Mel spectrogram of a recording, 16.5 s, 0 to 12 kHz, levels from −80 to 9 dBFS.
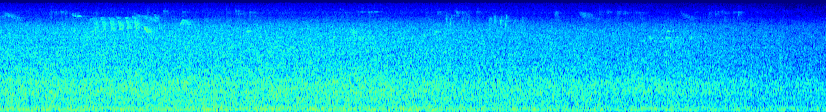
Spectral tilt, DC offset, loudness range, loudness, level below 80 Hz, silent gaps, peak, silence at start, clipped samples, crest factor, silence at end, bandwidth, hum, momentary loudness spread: -3 dB/octave; under 0.1%; 4 LU; -30 LUFS; -44 dBFS; none; -18 dBFS; 0 s; under 0.1%; 14 dB; 0 s; 11.5 kHz; none; 6 LU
